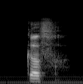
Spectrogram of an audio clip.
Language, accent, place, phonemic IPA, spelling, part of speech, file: French, France, Lyon, /kɔfʁ/, coffres, noun / verb, LL-Q150 (fra)-coffres.wav
- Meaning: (noun) plural of coffre; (verb) second-person singular present indicative/subjunctive of coffrer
